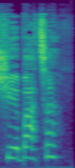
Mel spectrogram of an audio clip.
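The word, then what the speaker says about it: ciabatta: to get my answers so yeah did i pronounce that bread thing right is it called chia bata chia bata bread yeah yeah that is right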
